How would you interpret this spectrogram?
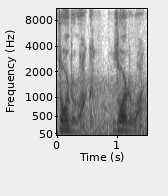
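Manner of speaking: low, soft, fading mutter. Acted. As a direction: mutter the name to yourself, low. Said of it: "he's like".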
